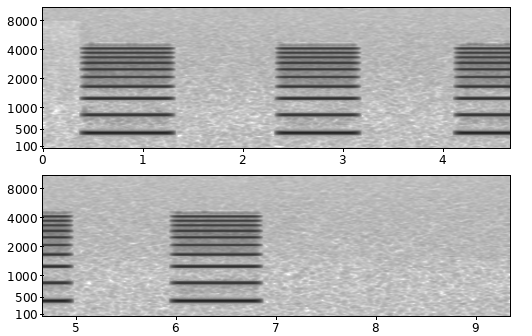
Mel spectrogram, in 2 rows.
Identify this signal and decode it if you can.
Ship horn signal, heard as a ship's horn, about 420 Hz. 4 short. At sea: a pilot vessel's identity signal in fog.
